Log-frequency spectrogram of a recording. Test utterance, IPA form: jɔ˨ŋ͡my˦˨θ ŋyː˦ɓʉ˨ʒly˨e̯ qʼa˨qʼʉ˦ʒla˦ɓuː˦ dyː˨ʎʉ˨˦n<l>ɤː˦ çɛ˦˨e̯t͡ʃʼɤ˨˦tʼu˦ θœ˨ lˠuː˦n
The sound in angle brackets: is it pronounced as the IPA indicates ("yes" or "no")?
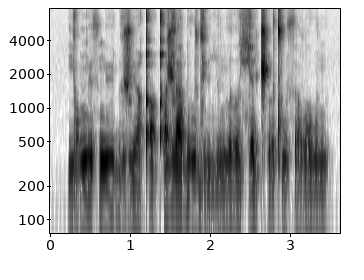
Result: yes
